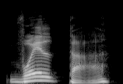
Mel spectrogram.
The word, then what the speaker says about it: vuelta: or chase its tail the word vuelta with a stress on whale whale 'te means return but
